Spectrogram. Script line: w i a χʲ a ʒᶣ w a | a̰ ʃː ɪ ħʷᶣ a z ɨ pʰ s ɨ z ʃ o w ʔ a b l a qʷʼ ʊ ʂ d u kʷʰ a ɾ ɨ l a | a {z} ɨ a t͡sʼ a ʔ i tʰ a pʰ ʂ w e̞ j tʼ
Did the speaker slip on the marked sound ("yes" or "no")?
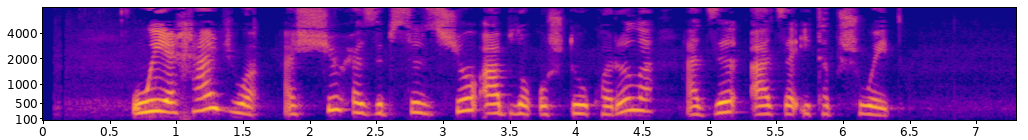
yes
